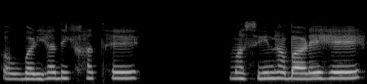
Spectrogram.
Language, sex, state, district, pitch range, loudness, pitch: Hindi, female, Chhattisgarh, Kabirdham, 270-285 Hz, -28 LUFS, 280 Hz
